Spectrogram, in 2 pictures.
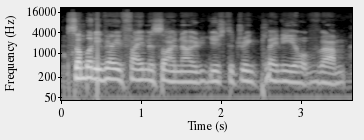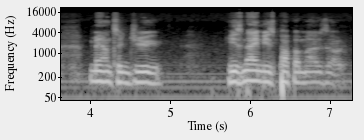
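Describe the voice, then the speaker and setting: An upbeat Australian man hosting a relaxed online chat and reading out viewer comments. His voice sits a little high for a man, and he keeps a friendly, chatty flow. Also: normal speed. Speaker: host.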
